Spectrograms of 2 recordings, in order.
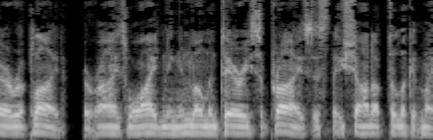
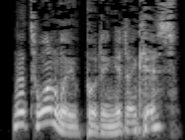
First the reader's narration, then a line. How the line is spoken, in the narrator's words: I replied with a snort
